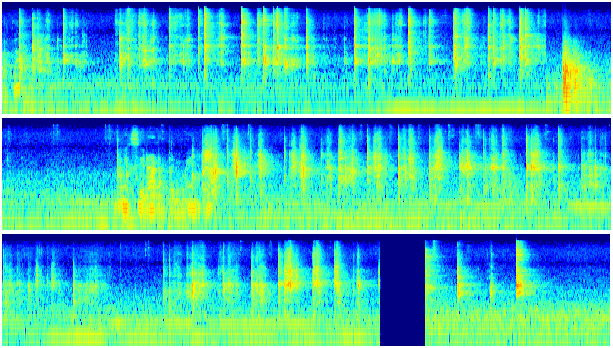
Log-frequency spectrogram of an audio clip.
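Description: A metal spoon scrapes and clinks against a grinder jar and its lid.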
